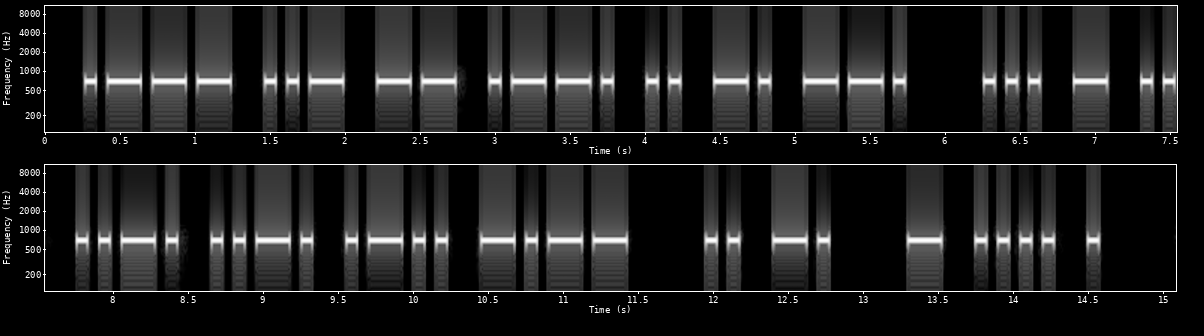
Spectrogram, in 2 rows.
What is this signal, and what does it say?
Morse code, heard as a keyed tone, about 16 wpm, 700 Hz. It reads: JUMPING STIFFLY IN THE
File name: CW-The-Big-Twoheaded-River-2-16WPM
